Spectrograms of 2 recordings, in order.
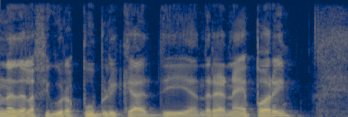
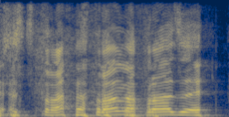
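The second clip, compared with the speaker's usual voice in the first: laughing; 7 semitones higher, 5 dB louder, much slower than usual. Real, not acted. Laughing at odd TTS sentence.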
